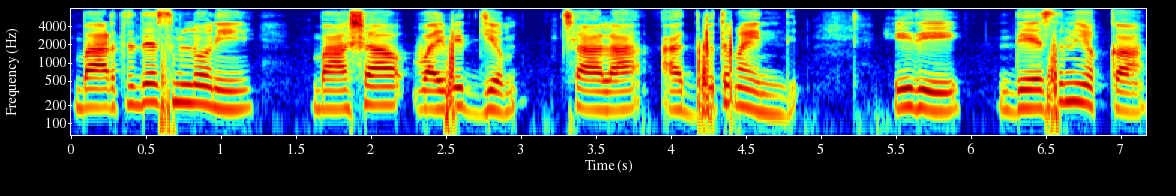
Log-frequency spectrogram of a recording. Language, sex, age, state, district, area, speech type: Telugu, female, 45-60, Andhra Pradesh, East Godavari, rural, spontaneous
